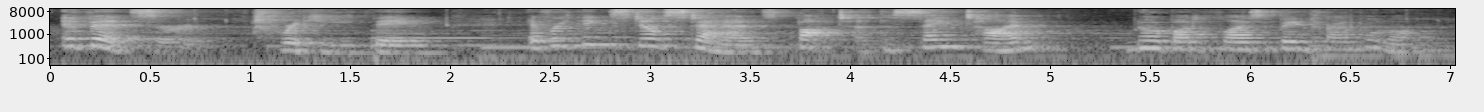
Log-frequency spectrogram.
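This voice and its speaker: An actress playing a calm, enigmatic celestial being in an audio drama, speaking in a measured, cryptic, assured way. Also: female voice, fairly high pitch. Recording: echoey, with music underneath. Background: music.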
